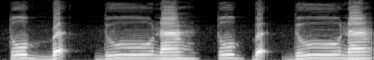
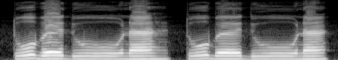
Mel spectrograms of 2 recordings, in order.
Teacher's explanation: Yang tepat adalah dia huruf qalqalahnya memantul sambil mengalir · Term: qalqalah sughra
